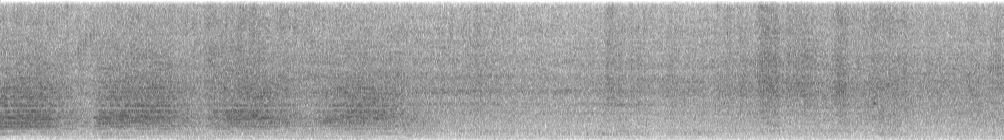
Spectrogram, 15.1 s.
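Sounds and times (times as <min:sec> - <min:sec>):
freight wheels rumbling on rail: 0:00.0 - 0:15.0.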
